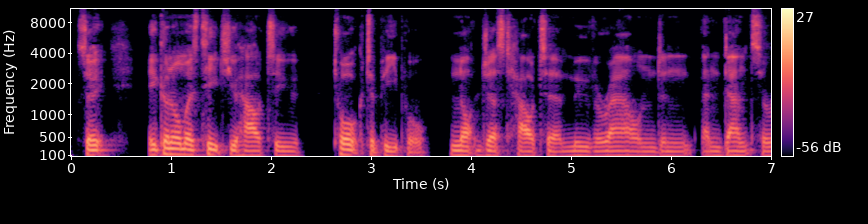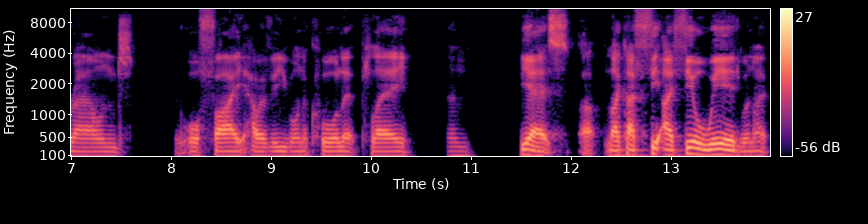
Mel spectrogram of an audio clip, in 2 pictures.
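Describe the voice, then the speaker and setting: A man's voice: deep voice, level tone, moderate pace, dark tone. A man in his thirties who grew up in Belgium, answering interview questions in a casual, hesitant way with many restarts. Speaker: podcast guest.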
